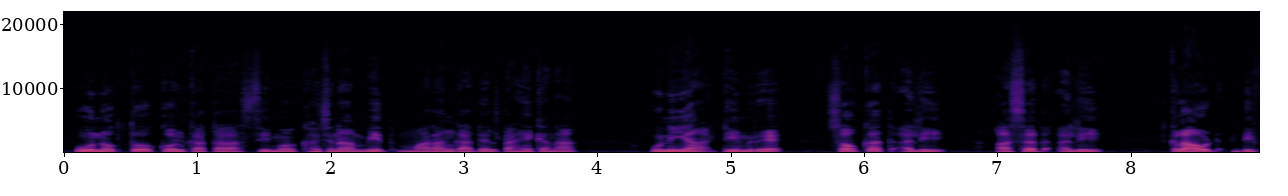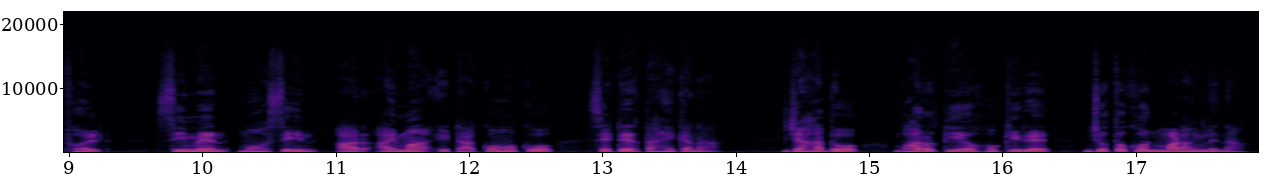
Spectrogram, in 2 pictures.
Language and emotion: Santali, neutral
